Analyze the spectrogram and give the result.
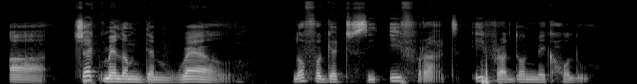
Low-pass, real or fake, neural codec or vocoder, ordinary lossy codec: none; real; none; none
